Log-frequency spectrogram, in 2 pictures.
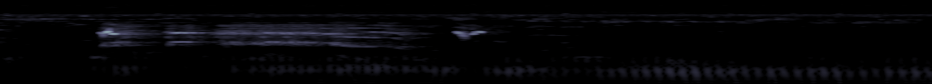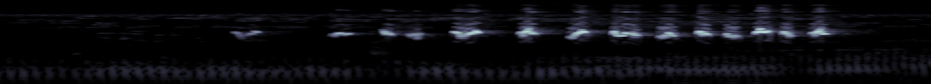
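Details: Sooty-headed bulbul with 'ropel' singing for luring. A harsh drawn-out chatter opens, followed by scattered chirps, then a fast run of bright notes. A low pulsing hum runs underneath.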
